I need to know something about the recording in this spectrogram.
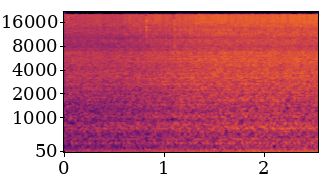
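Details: UMZ-4216 engine in an old GAZelle Business, 140,000 km, after replacing the rocker arm shaft: steady smooth idle with no valve tapping or rattling; oil now reaching the rockers, problem solved.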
